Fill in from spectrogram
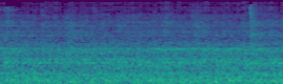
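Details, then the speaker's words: Honda Civic, customer reported road noise: steady rough grinding with faint metallic jingle-jangle heard outside at the front wheel bearing as the wheel spins, no play found; badly worn wheel bearing. "you can hear some jingle jangling inside the uh that bearing over here I don't know if you can catch that but you can definitely hear it from a bearing here"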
